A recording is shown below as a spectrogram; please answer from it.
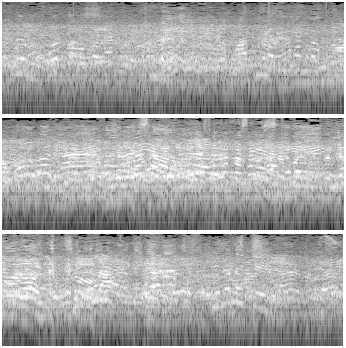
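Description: Crowd chatter: many people talking at once, their voices overlapping, busiest around the middle.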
